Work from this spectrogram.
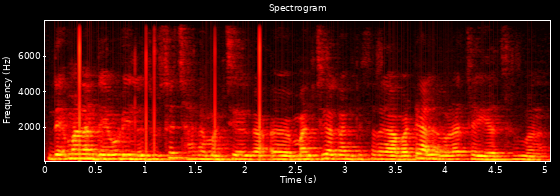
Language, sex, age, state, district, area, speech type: Telugu, female, 18-30, Telangana, Nalgonda, urban, spontaneous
